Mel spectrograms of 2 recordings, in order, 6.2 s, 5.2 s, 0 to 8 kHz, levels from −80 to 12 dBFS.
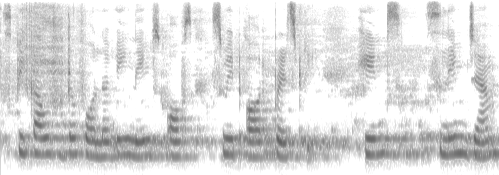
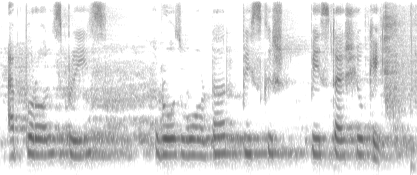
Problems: background sounds at intervals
